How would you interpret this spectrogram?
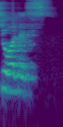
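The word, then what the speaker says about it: mjölis: Game of cards, which is Jolis. Mjolis, M is silent.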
